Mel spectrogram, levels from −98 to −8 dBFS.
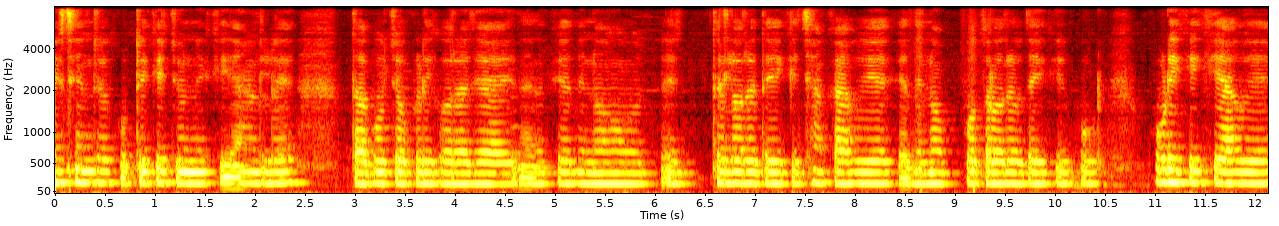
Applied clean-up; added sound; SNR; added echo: neural separator model SepFormer DNS4.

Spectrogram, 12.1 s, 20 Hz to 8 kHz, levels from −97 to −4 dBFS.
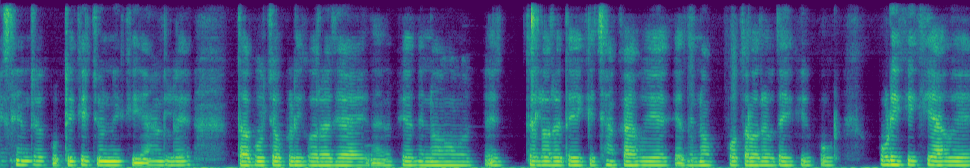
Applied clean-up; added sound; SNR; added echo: neural mask model DeepFilterNet 3.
